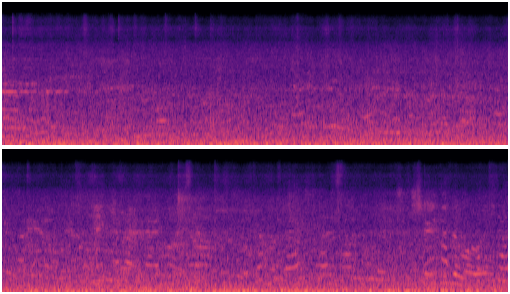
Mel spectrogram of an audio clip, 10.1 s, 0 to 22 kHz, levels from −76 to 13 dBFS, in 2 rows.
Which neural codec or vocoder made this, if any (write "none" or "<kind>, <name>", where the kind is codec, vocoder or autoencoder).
autoencoder, DAC-VAE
